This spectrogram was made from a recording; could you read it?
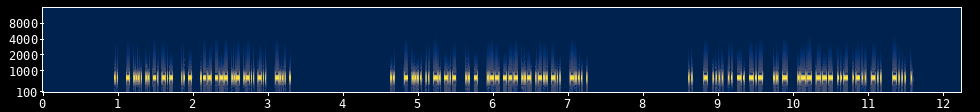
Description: Morse code, heard as a keyed tone, about 65 wpm, 690 Hz. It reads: I THINK IT WOULD BE I THINK IT WOULD BE I THINK IT WOULD BE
